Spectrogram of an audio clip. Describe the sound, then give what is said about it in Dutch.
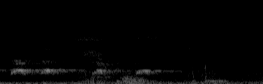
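Two dogs fight in the street, with repeated high whining yelps and a rough snarling burst in the middle, fairly faint and with no voices. “Er vindt hier ondertussen een straatgevecht plaats tussen twee honden.”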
